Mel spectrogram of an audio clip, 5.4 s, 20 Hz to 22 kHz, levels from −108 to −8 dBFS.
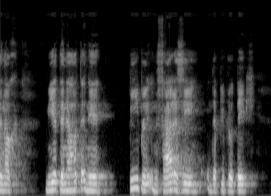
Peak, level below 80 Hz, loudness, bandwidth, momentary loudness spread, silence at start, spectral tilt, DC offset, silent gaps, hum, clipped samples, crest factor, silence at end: -14 dBFS; -64 dBFS; -30 LUFS; 9.2 kHz; 11 LU; 0 s; -7 dB/octave; under 0.1%; none; none; under 0.1%; 18 dB; 0.4 s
